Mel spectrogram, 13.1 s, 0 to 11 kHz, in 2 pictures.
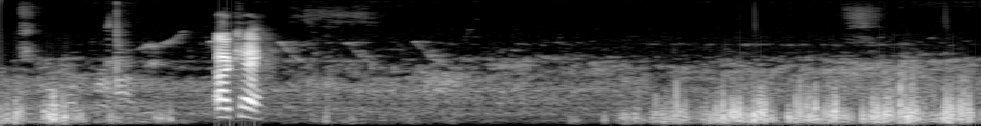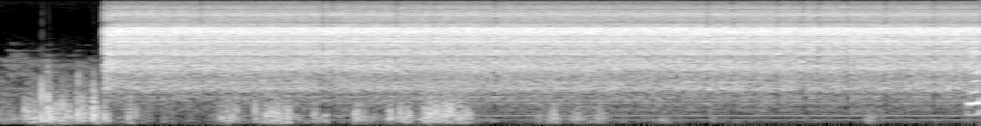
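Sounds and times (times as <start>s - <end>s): low rumbling hum: 2.0s - 13.0s
compressed air hissing: 7.2s - 13.0s.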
